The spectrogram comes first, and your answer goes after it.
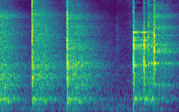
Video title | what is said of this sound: Forge welding a tomahawk | this sounds solid and it feels solid and it looks like it's cooling down all together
